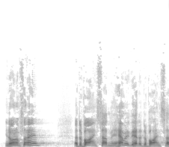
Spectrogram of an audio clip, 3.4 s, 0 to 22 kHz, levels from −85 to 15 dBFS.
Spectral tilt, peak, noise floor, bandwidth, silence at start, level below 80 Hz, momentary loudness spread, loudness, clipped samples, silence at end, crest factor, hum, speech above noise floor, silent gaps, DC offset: -4 dB/octave; -10 dBFS; -62 dBFS; 15.5 kHz; 0.1 s; -80 dBFS; 6 LU; -30 LUFS; under 0.1%; 0 s; 20 dB; none; 32 dB; none; under 0.1%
